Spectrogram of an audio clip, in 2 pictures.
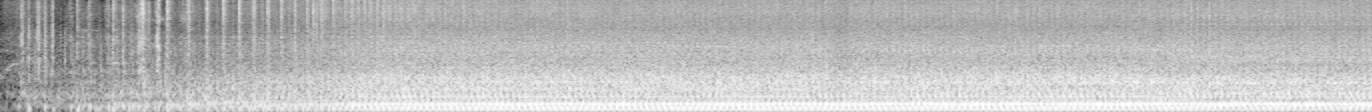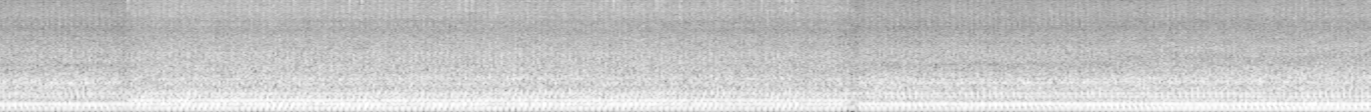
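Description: A small engine with a dirty air filter sputters as it starts, then settles into a loud, steady running drone that holds for the rest of the clip.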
